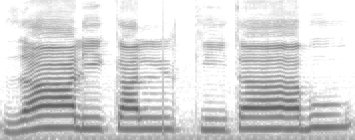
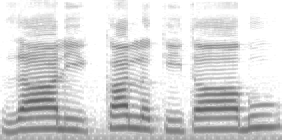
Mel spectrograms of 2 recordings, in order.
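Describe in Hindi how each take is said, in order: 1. लाम की आवाज़ बिना हरकत के साकिन रहती है। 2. लाम की आवाज़ हरकत के साथ बोली जाती है। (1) "सुकून के साथ पढ़ना है" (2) "ऐसे नहीं पढ़ना"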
